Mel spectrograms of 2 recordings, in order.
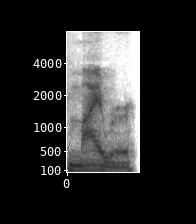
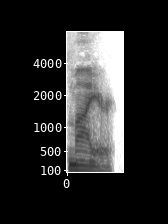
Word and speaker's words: Meyer: mirror I'm like no you don't need to say that extra R buddy do you mean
